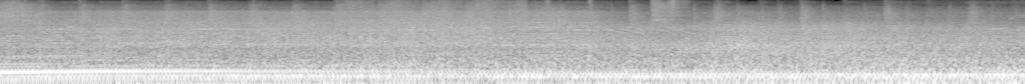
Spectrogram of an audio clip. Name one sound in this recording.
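A car engine drones loudly and steadily from inside the car.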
